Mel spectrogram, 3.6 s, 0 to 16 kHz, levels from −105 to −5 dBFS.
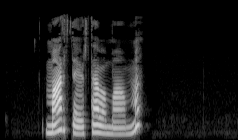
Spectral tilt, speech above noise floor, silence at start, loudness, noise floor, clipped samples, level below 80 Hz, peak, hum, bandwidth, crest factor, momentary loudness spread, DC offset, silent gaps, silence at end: -6.5 dB/octave; 61 dB; 0.7 s; -27 LUFS; -87 dBFS; under 0.1%; -86 dBFS; -8 dBFS; none; 10.5 kHz; 22 dB; 12 LU; under 0.1%; none; 1.5 s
